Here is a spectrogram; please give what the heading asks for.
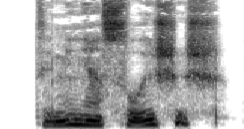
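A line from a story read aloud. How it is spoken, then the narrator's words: Whisper. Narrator (Russian): прошептал он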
